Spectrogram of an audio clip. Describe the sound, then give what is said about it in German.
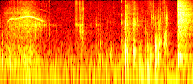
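A quick sip of a drink by a speaker still recovering from bronchitis, heard as a few faint wet mouth and swallowing noises, with no talking. “So, ich muss nur kurz einen Schluck trinken, weil ich immer noch nicht wieder fit bin.”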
